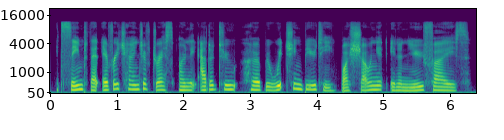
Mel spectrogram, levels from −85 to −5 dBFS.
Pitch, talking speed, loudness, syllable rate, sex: 180 Hz, 190 wpm, -18 LUFS, 5.5 syllables/s, female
